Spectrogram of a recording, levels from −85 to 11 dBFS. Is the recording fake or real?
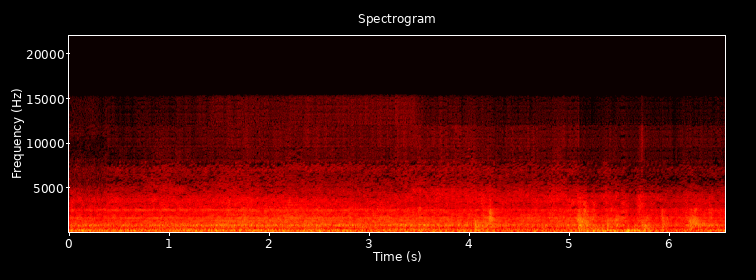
fake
